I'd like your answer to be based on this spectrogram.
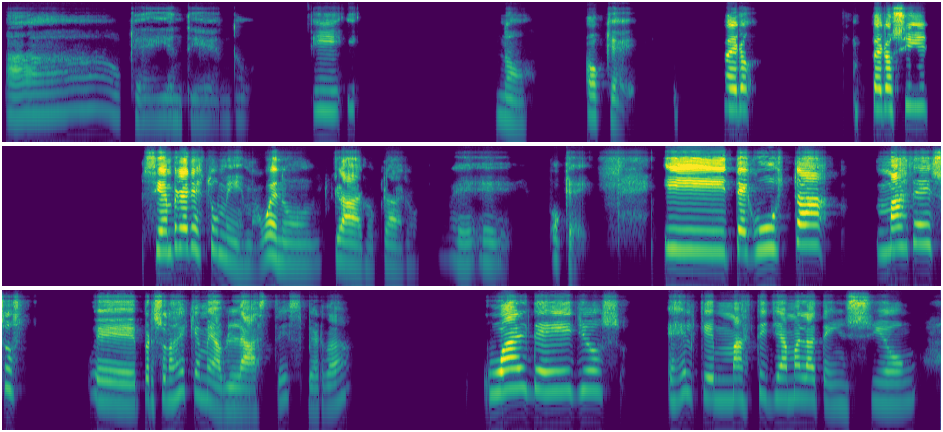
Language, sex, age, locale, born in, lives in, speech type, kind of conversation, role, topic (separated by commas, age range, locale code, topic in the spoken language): Spanish, female, 50-54, es-CL, Venezuela, Portugal, conversation, podcast, host, ¿Qué personaje de ficción sientes que te representa?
